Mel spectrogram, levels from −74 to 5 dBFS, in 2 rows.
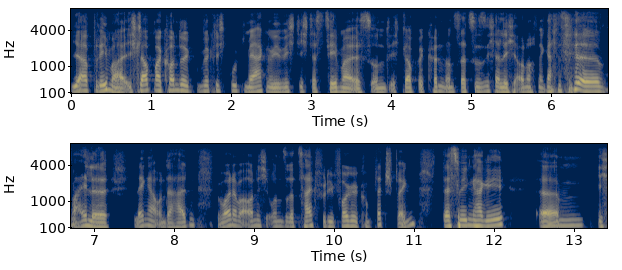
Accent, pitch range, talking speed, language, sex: German, 115-140 Hz, 195 wpm, German, male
